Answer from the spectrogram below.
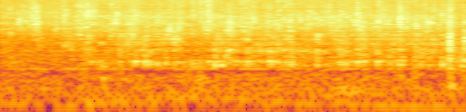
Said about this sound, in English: Rinse off the knife again.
